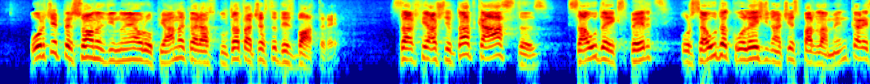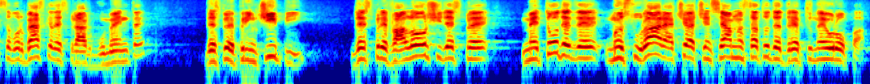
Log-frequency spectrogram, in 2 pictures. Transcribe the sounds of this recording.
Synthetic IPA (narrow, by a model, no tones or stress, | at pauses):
o̞rt͡ʃe̞pe̞rsoanəd̪inuninjaeuɾo̞peanəkaɾeaːskult̪at̪at͡ʃast̪əd̪e̞zba̰t̪e̞̰ɾe̞̰ | sarfiaʃt̪e̞p̚t̪at̪kaast̪əzʲ | səaud̪əekspe̞rt̪sʲo̞rsəaud̪əko̞le̞d͡ʒʲd̪inat͡ʃe̞st̪̚parlame̞nt̪̚kaɾe̞səvo̞rbeaskəd̪e̞spɾe̞arɡume̞nt̪e̞ | d̪e̞spɾe̞pɾint͡ʃipi | d̪e̞spɾe̞valo̞rʲʃid̪e̞spɾe̞ | me̞t̪o̞d̪e̞d̪e̞məsuɾaɾeat͡ʃe̞jat͡ʃe̞ɨnseamnəst̪at̪uld̪e̞d̪ɾe̞p̚t̪ɨne̞uɾo̞pa̰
